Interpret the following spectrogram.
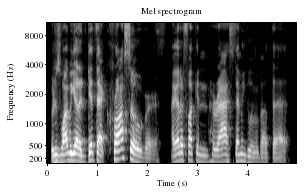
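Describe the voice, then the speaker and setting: A man's voice: fairly high pitch, brisk, creaky. A man co-hosting a podcast in casual chat, sleepy and yawning, rambling with lots of fillers. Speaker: podcast co-host.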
